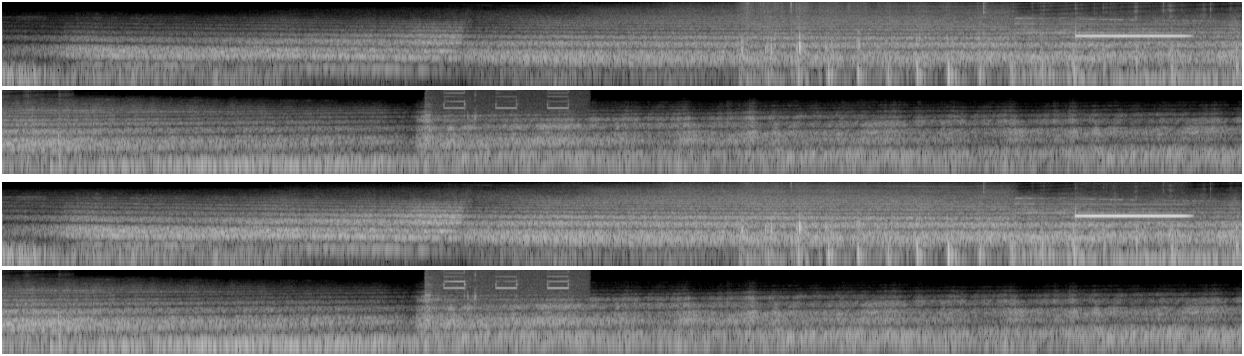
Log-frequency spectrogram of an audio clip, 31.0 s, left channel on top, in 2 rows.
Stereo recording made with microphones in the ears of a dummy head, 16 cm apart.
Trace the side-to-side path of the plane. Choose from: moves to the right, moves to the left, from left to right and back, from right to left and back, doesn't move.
moves to the left.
